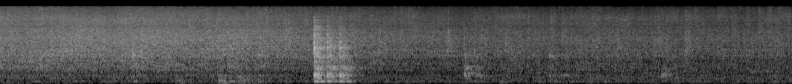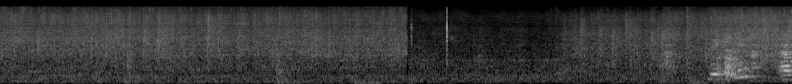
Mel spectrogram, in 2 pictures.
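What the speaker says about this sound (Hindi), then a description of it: "अब हम बीच बीच में इसे चलाते रहेंगे 2 मिनट ऐसे बीच में, ताकि हमारा भिंडी नीचे से ना लग जाए।" Okra (bhindi) fries in a pan with a steady, close hiss and sizzle, broken by a few scraping stirs and brief clinks as it is turned, continuous throughout with no talk.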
